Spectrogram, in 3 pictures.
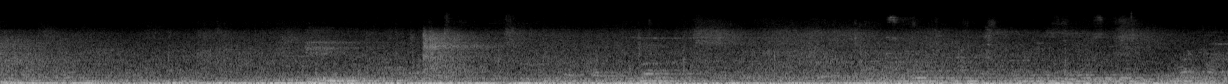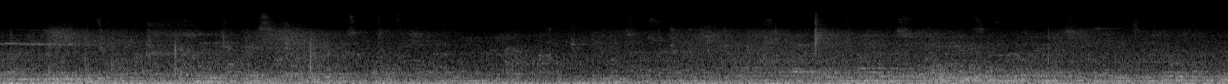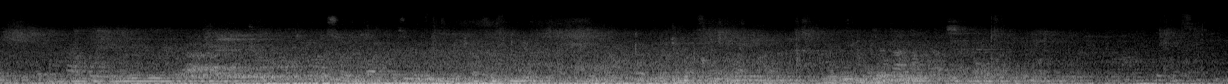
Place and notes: {"title": "Vilniaus šv. Pranciškaus Asyžiečio parapija, Maironio gatvė, Vilnius, Litauen - Vilnius, church ambience", "date": "2015-07-04 11:30:00", "description": "Inside a small historical church at Vilnius city. The sounds of whispering visitors entering the space through the wooden door and the sounds of cameras taking pictures of the religious objects and paintings.\ninternational city sounds - topographic field recordings and social ambiences", "latitude": "54.68", "longitude": "25.29", "altitude": "100", "timezone": "Europe/Vilnius"}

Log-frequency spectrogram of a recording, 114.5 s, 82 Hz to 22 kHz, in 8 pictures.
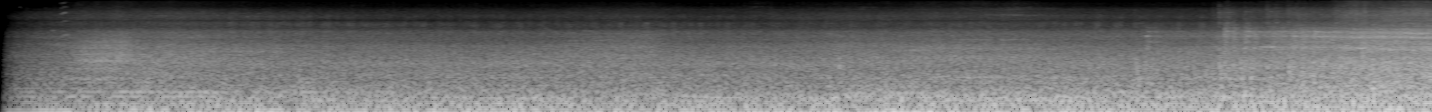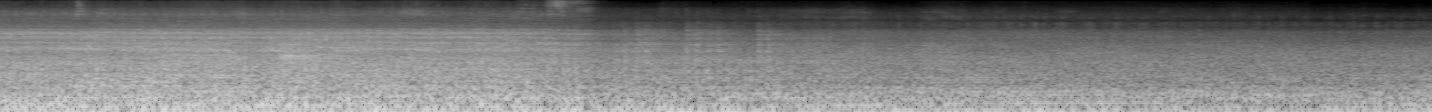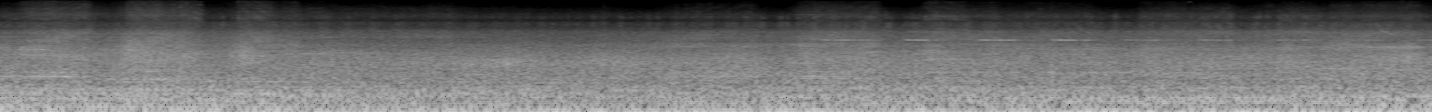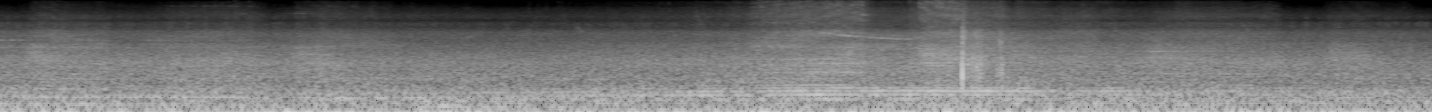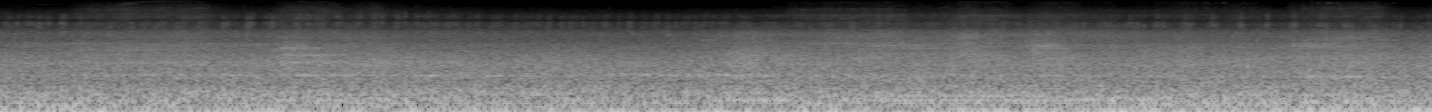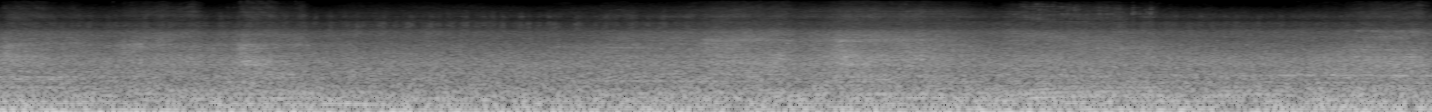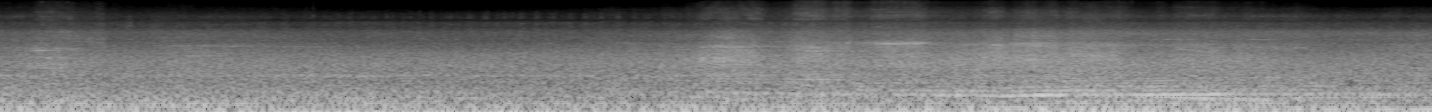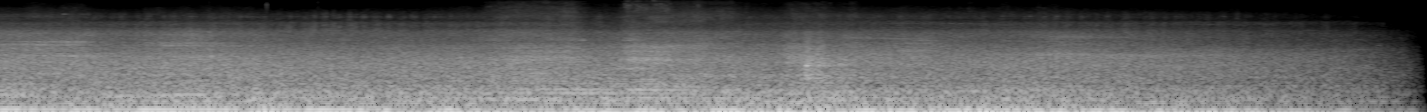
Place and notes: {"title": "新農街二段, Yangmei Dist. - by the road", "date": "2017-08-11 17:20:00", "description": "by the road, Cicada sound, Traffic sound, The train runs through", "latitude": "24.91", "longitude": "121.17", "altitude": "169", "timezone": "Asia/Taipei"}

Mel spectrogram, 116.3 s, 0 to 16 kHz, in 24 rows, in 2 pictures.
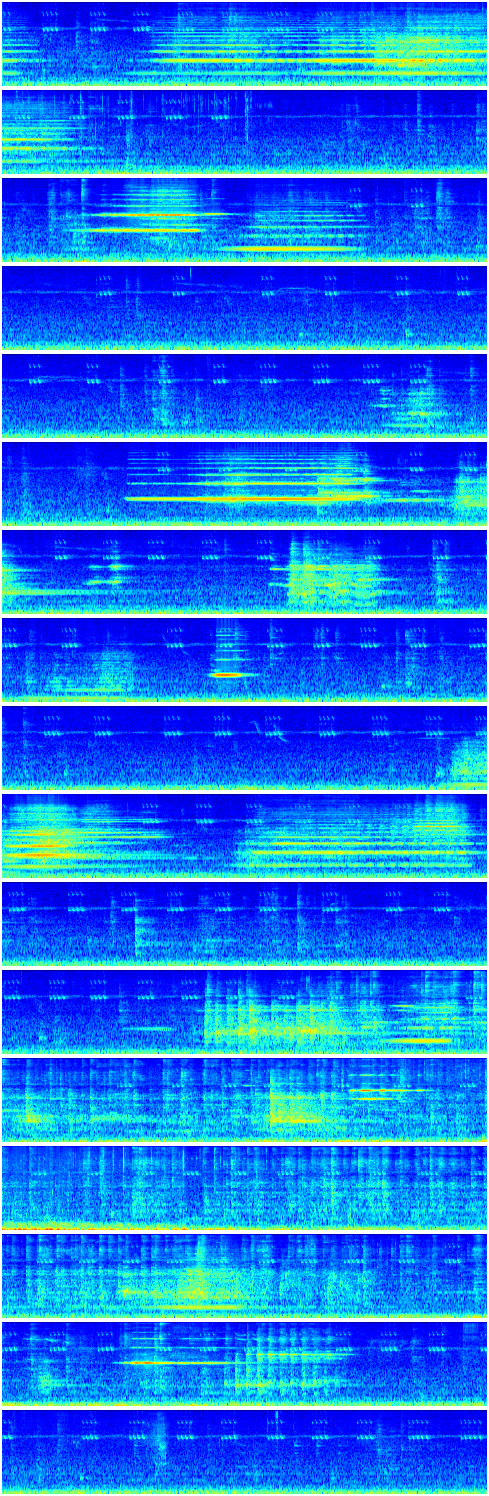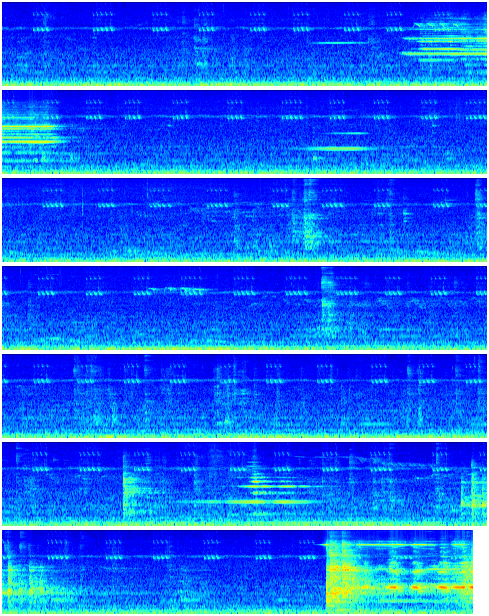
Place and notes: {"title": "Maribor, Melje - flagpoles", "date": "2012-05-27 09:30:00", "description": "flagpoles singing and elderflowers raining on me. near river Drava, halb abandoned industrial area.\n(tech: SD702, AT BP4025)", "latitude": "46.56", "longitude": "15.67", "altitude": "252", "timezone": "Europe/Ljubljana"}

